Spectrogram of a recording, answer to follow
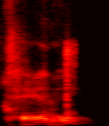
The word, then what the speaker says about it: Caudle: It's pronounced Caudle, but people mispronounce it pretty much every chance they get.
